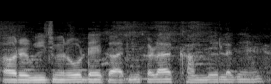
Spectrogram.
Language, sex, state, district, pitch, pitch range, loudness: Hindi, male, Uttar Pradesh, Lucknow, 110 Hz, 105-115 Hz, -17 LUFS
